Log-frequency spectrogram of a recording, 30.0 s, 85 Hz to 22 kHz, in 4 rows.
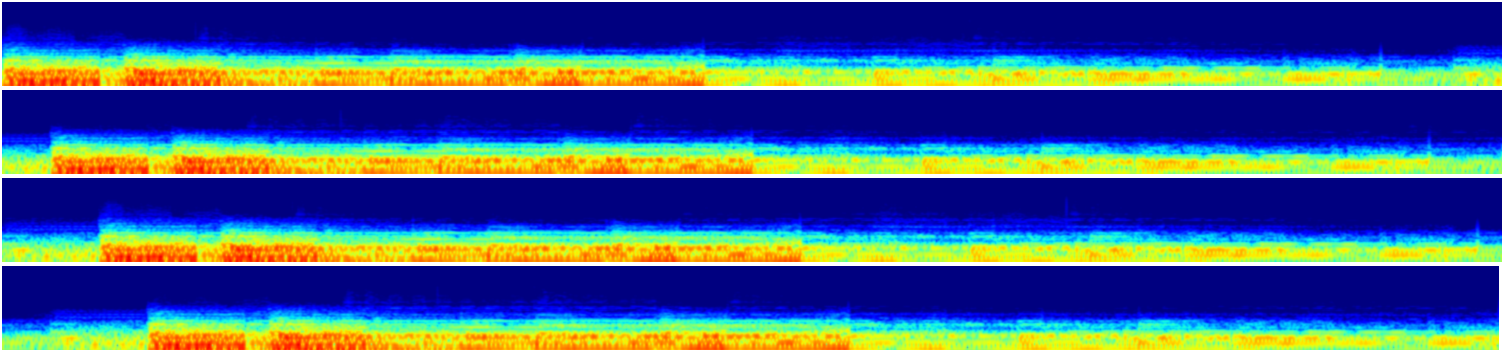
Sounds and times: Drum 0:00.0 - 0:02.0
Drum 0:07.3 - 0:09.8
Drum 0:15.0 - 0:17.5
Drum 0:22.8 - 0:26.8

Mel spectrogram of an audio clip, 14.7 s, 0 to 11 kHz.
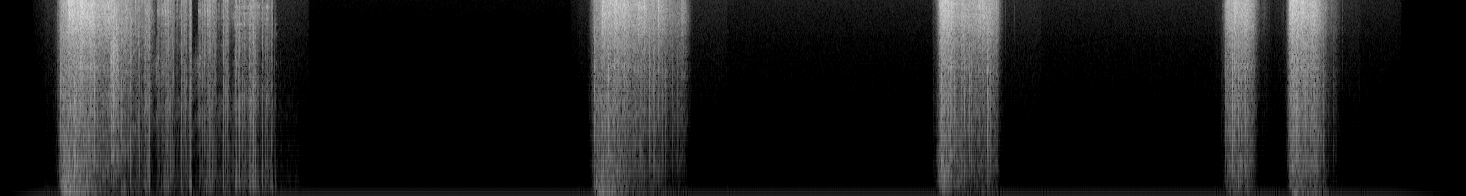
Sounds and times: Electrical, short crackling, cracking, hissing sounds 0:00.6 - 0:02.9
Electrical, short crackling, cracking, hissing sounds 0:05.9 - 0:07.0
Electrical, short crackling, cracking, hissing sounds 0:09.4 - 0:10.2
Electrical, short crackling, cracking, hissing sounds 0:12.2 - 0:13.6

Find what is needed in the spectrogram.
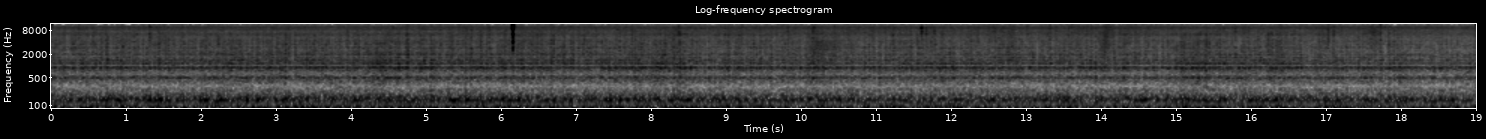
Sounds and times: masonry heater burning with the ventilation open 0:00.0 - 0:19.0

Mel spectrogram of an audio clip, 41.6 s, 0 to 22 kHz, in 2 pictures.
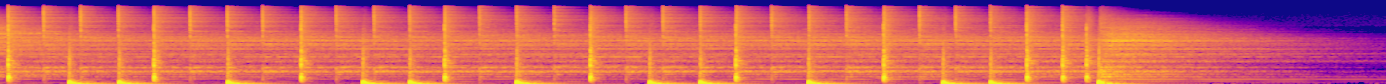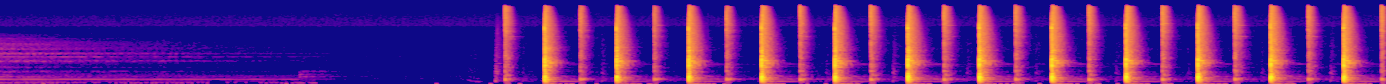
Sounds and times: Ballad drum beat 0:00.0 - 0:18.0

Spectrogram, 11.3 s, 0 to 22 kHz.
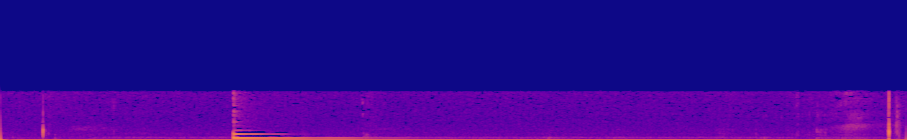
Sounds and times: Striking glass bowl with the tip of the finger 0:02.9 - 0:04.8

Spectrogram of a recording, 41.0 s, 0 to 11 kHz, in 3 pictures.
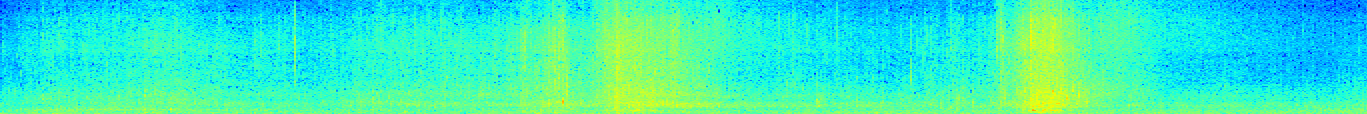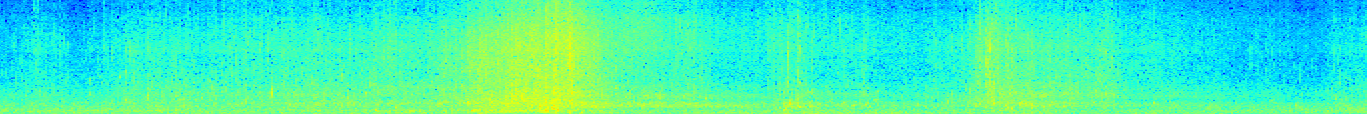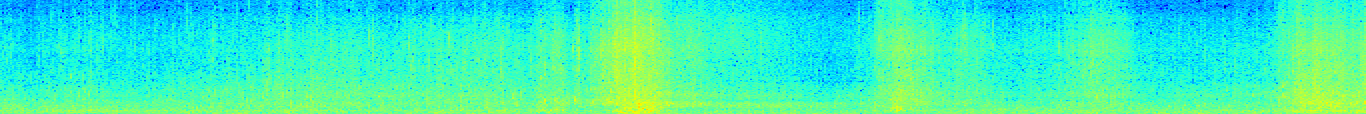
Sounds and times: waves coming to the beach 0:00.0 - 0:41.0

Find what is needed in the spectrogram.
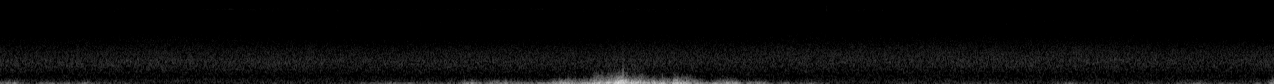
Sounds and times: wind in the autumn forest 0:00.0 - 0:12.7

